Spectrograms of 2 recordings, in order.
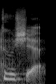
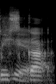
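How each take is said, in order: First: The middle consonant is an sh sound. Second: The middle consonant is a k sound. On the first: The speaker calls it right. "spelling yang benar adalah Tusha" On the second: The speaker calls it wrong. "orang tuh sering eh, mispronounce gitu loh"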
